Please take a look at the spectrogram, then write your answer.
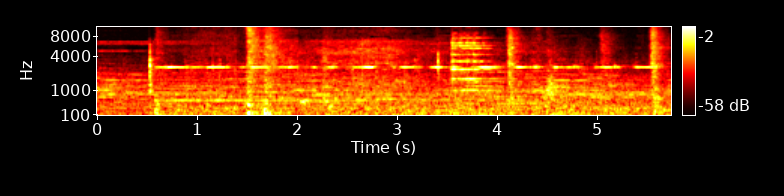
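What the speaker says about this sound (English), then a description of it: "This tram is for Metro Centre Park." Tram running in a video game, a steady rolling rail rumble with faint wheel squeal and occasional metallic clanks and tones throughout, moderately quiet and continuous.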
